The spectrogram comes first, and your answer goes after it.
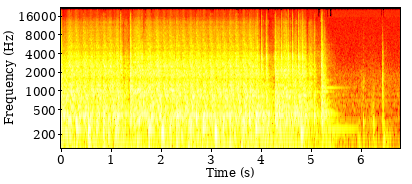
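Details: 1993 Ford F-250 7.3L IDI diesel, fuel now reaching it, glow plugs disconnected, ether tried, weak battery: long steady starter churn about two and a half beats a second with no firing; won't start, suspected bad glow plugs, return lines, O-rings, possibly injection pump.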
